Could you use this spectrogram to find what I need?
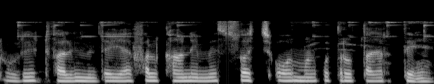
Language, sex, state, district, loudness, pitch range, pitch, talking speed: Hindi, male, Uttar Pradesh, Budaun, -20 LUFS, 160-175 Hz, 165 Hz, 180 wpm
